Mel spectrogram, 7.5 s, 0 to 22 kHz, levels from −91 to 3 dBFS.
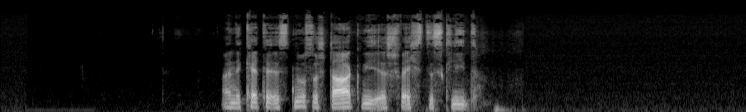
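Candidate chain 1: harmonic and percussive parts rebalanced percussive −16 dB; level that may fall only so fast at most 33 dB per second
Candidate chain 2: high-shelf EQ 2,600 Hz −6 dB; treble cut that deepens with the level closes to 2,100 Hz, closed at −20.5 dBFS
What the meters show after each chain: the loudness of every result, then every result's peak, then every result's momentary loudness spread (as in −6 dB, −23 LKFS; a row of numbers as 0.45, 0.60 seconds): −27.0, −25.0 LKFS; −6.0, −2.5 dBFS; 18, 15 LU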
